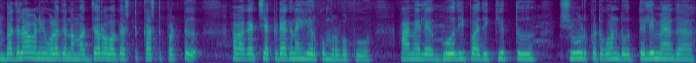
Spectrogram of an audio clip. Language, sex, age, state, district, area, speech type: Kannada, female, 30-45, Karnataka, Gadag, rural, spontaneous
